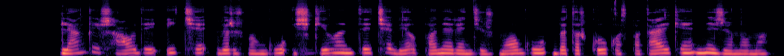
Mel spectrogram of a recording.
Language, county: Lithuanian, Šiauliai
